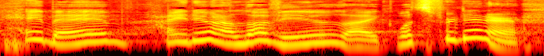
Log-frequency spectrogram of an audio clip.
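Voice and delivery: light everyday hello to your spouse; casual chat with wife. Retold or imitated. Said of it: "I'm like".

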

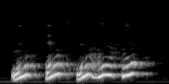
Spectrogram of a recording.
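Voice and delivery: high, loud hooting woofs; dog's horn-like bark. A narrator's reading. Girl demonstrates how the dog sounded, hooting barks. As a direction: hoot like a big loud horn. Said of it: "Deli demonstrated".

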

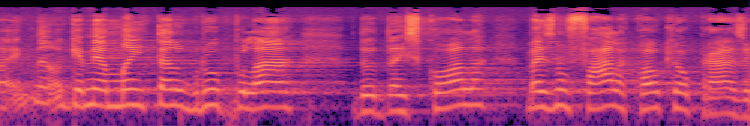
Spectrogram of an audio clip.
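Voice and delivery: mock excuse-making, pitched well up; Nicolas. Brother blaming mum for the missed deadline, high mock excuse. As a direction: mimic a whiny kid passing the blame. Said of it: "começou a colocar a culpa na minha mãe".

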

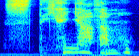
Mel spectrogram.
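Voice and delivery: slow, soft whisper into the ear; a dying man's last whisper. Acted. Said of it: "του ψιθύρισε στο αυτί". (ψίθυρος στο αυτί)

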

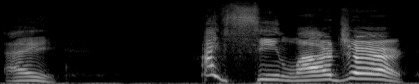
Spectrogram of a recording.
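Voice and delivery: loud, slow, high brazen verdict; Highland wife. Acted. Small wife looks up at the captain, loud brazen challenge. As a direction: size him up in a booming Scottish voice. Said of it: "and she'll go, like".

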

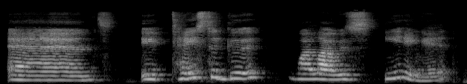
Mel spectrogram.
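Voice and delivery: ordinary talk

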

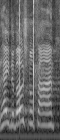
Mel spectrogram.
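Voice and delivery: put-on calling the kids. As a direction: summon the kids cheerfully. Father calls kids to table.

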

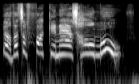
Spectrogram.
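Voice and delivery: usual speaking voice

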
